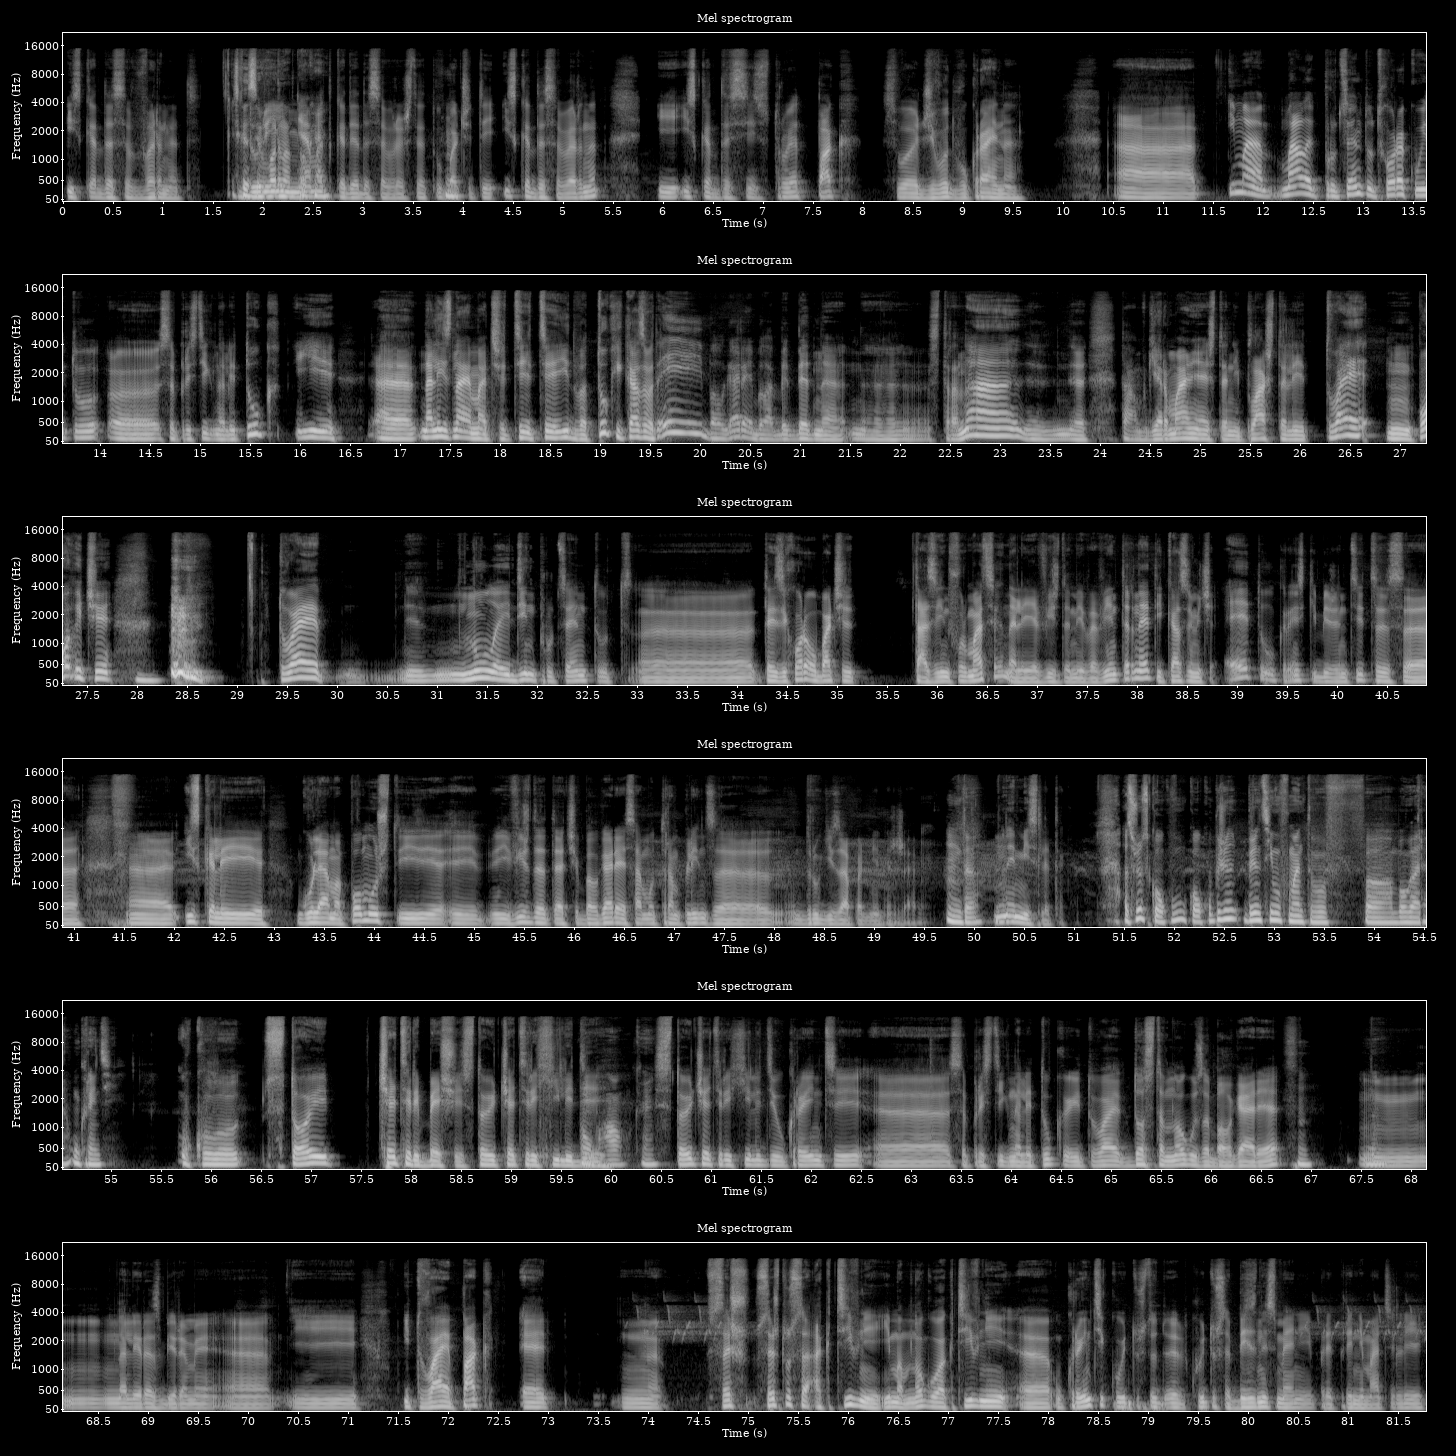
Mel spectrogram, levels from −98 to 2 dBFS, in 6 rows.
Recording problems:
animal sounds; faint; throughout; 30 dB below the speech

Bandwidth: 14.5 kHz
